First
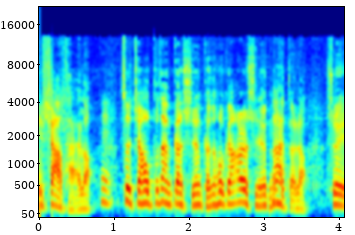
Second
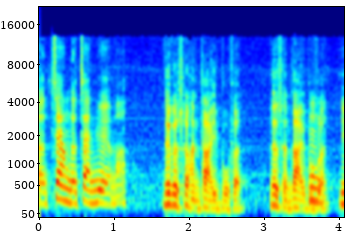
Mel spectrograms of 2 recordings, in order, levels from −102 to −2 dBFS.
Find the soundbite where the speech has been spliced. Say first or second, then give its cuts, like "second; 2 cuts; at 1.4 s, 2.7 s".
first; 1 cut; at 3.1 s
